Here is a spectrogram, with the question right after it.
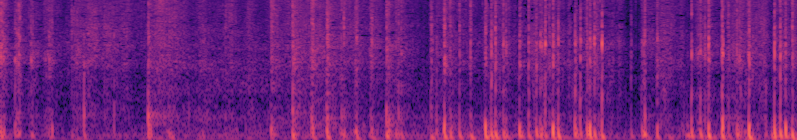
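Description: Long nails tap, scratch and dig into the surface of a rectangular green floral foam block wrapped in clear plastic. A rapid, dense run of short, dry crackling taps and scrapes blends low thuds with bright plastic crinkle, and it grows louder and busier in the second half.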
